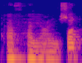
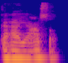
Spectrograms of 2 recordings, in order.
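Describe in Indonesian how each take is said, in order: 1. Setiap huruf dilafalkan dengan nama lengkapnya. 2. Setiap huruf dilafalkan sebagai suku kata pendek. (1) "yang dibaca adalah asmaul huruf" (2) "kahaya aso ini adalah vokal, ya nutqul huruf"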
